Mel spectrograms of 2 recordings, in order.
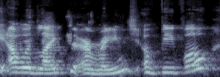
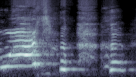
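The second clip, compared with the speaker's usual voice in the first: shocked what; 14 semitones higher, 5 dB louder than usual. Retold or imitated. Surprised reaction in retold meeting.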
